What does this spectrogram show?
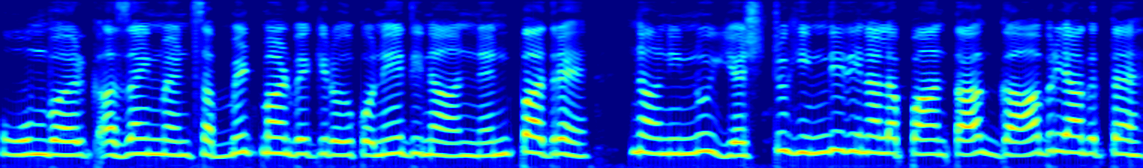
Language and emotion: Kannada, fearful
